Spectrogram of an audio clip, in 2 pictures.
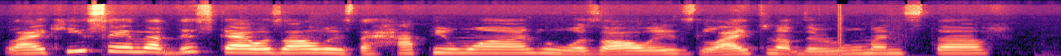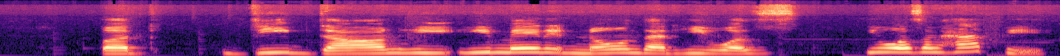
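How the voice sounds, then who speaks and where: A woman's voice: a little high, unhurried, no room sound, highs cut off. Chatty woman with a stuffy nose. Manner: chatty, emphatic, repeats herself. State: stuffy, a little nasal. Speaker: live stream host. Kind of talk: late night live chat with viewers.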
